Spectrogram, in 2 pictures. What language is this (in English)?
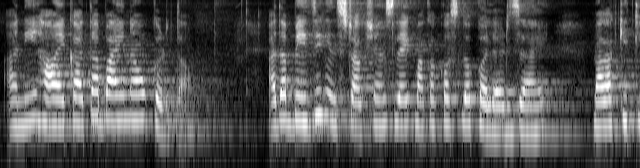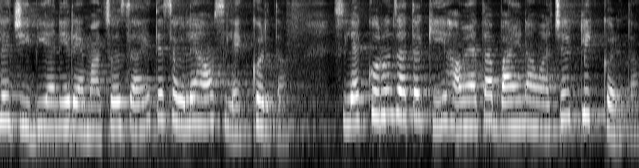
Konkani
